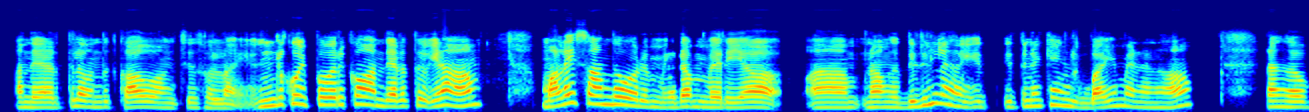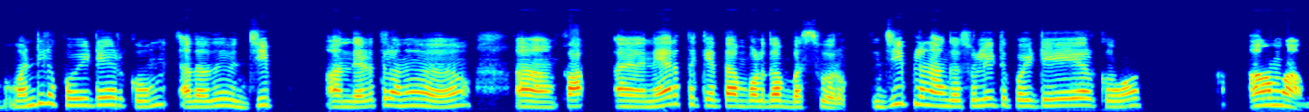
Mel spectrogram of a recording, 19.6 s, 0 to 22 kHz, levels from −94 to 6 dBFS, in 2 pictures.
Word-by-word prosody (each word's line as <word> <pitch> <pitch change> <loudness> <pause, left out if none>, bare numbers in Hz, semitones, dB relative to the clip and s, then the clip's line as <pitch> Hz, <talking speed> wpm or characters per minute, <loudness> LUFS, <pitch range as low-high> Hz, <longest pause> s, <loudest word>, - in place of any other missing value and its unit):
அந்த 180 0 -5
எடத்துல 180 +5 -2
வந்து 195 0 -10
காவு 190 +2 +5
வாங்குச்சு 175 -1 -9
சொல்லலாம். 155 -3 -4
எங்களுக்கும் 270 +8 0
இப்போ 270 - 0
வரைக்கும் 275 +1 +4
அந்த 230 -4 -3
எடத்து 220 +3 -5
ஏன்னா, 260 - +6 0.7
மலை 305 - +5
சார்ந்த 290 -3 +5
ஒரு 205 -3 -3 0.2
இடம் 200 +1 +1
வேறையா. 180 +1 +2 0.4
ஆ - - +3 0.4
நாங்க 185 0 0
திடீர்னு 285 +8 0 0.5
இத்தனைக்கும் 220 +6 -4
எங்களுக்கு 190 -7 -2
பயம் 215 +5 -3
என்னன்னா, 175 -1 -3 0.7
நாங்க 205 -1 +1 0.3
வண்டியில 305 +9 -2
போயிட்டே 245 +2 -1
இருக்கோம். 215 0 -6 0.2
அதாவது 200 +4 -2 0.2
ஜீப் 255 -2 -4 0.4
அந்த 195 0 -1
இடத்துல 235 +3 -2
வந்து, 240 +2 -2 0.8
ஆ - - +8 0.3
க - - +8 0.4
அ - - +4 0.3
நேரத்துக்கு 275 -3 +2
ஏத்தா 220 0 +5
போல 210 -1 +2
தான் 215 -3 +2
பஸ் 190 - -3
வரும். 165 -3 -4 0.3
ஜீப்பில 285 0 -1
நாங்க 225 -2 0
சொல்லிட்டு 245 +3 -4
போயிட்டே 220 +1 -2 0.2
இருக்கோம். 210 -2 -2 0.9
ஆமா, 250 -2 +6
220 Hz, 145 wpm, -24 LUFS, 195-255 Hz, 0.9 s, ஆ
